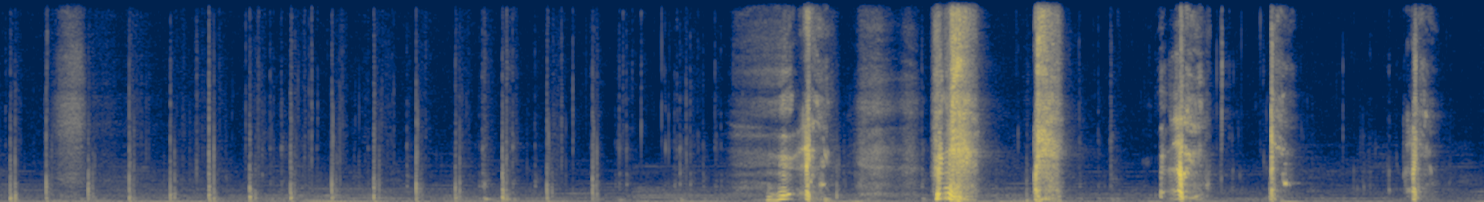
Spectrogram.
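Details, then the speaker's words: Male streamer during a live stream, sneezing he attributes to allergies: faint rapid clicking, then a run of about six sharp, explosive sneezes in quick succession. "No, I got allergies. I was sneezing."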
